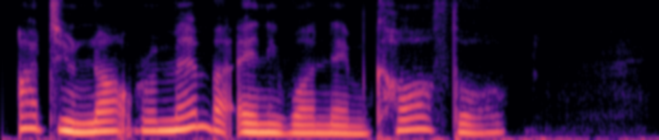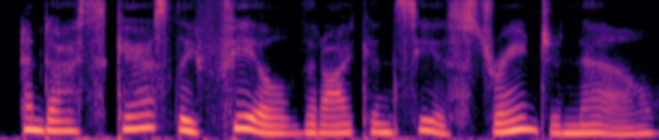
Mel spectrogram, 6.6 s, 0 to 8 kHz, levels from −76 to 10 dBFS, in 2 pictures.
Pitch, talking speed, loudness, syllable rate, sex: 200 Hz, 175 wpm, -16 LUFS, 5.2 syllables/s, female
